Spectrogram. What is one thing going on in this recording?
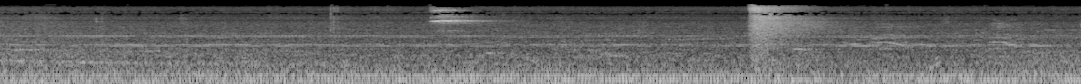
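A subway train idles with a steady low rumble in an echoing station.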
